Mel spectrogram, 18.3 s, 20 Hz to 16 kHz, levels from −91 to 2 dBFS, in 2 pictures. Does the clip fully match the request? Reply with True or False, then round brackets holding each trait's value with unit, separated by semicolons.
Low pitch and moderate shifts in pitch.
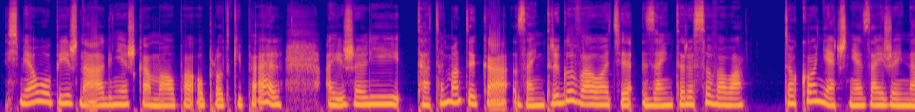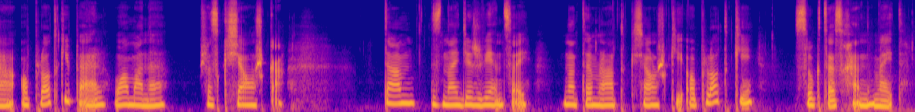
False (195 Hz; 3.2 semitones)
